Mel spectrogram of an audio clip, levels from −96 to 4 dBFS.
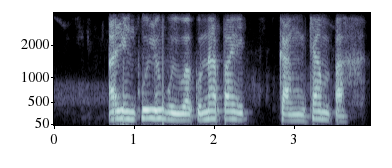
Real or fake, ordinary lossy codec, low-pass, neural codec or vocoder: real; Opus, 16 kbps; 3.6 kHz; none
